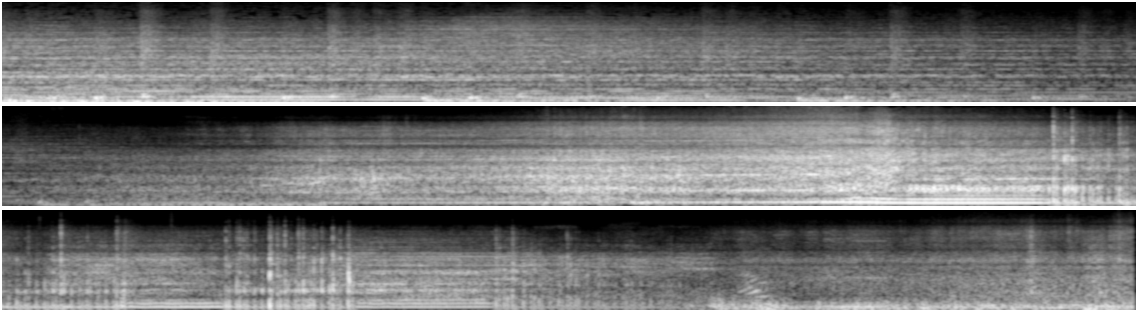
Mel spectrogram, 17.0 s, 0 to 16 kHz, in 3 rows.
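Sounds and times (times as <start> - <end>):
rally car engine at high revs: 6.5 - 17.0.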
